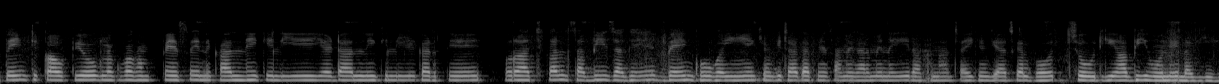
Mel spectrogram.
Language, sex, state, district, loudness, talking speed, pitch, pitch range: Hindi, female, Bihar, Sitamarhi, -32 LUFS, 210 wpm, 195 Hz, 190-200 Hz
